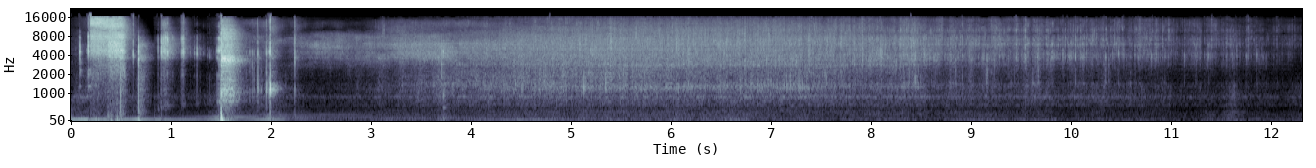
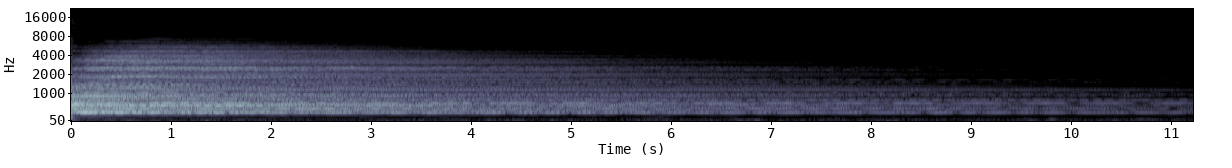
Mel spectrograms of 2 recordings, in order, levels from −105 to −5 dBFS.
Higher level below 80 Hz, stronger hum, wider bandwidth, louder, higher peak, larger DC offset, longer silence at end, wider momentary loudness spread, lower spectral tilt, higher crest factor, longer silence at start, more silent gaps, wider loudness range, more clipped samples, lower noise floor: first, -54 dBFS vs under -90 dBFS; neither; first, 17 kHz vs 7 kHz; first, -22 LUFS vs -44 LUFS; first, 0 dBFS vs -26 dBFS; neither; second, 0.9 s vs 1.35 s; about the same, 25 LU vs 26 LU; about the same, 1.5 dB/octave vs 1 dB/octave; about the same, 26 dB vs 22 dB; about the same, 0 s vs 0 s; neither; second, 17 LU vs 24 LU; neither; second, -58 dBFS vs -73 dBFS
